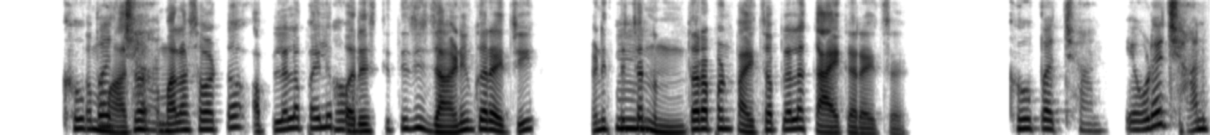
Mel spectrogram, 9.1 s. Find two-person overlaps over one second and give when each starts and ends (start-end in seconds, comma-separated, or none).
none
